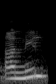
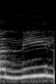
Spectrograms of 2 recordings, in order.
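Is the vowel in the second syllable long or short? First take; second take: short; long. First: The second syllable has a short i vowel. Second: The second syllable has a long ee vowel. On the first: The speaker calls it right. "अनिल पढ़ते हैं ना, तो यहाँ पे छोटी ई का ही उच्चार होगा" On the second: The speaker calls it wrong. "यदि बच्चों नी बड़ी का उच्चार करेंगे तो नील हो जाएगा, अनील नहीं पढ़ेंगे"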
